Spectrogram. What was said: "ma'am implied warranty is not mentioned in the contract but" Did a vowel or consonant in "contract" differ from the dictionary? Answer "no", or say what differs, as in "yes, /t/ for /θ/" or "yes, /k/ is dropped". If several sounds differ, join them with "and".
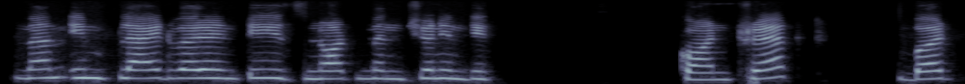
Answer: no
